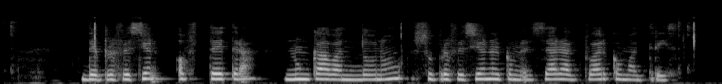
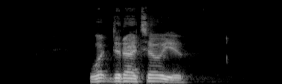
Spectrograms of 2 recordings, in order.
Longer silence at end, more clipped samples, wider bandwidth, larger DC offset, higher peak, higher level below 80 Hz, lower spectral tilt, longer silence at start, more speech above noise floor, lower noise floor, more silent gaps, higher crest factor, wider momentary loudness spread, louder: second, 0.5 s vs 0.95 s; neither; second, 7.6 kHz vs 15.5 kHz; neither; first, -2 dBFS vs -6 dBFS; about the same, -58 dBFS vs -60 dBFS; about the same, -6 dB/octave vs -5.5 dB/octave; second, 0.35 s vs 0.9 s; second, 29 dB vs 56 dB; second, -51 dBFS vs -77 dBFS; neither; about the same, 20 dB vs 20 dB; about the same, 10 LU vs 8 LU; about the same, -23 LUFS vs -21 LUFS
